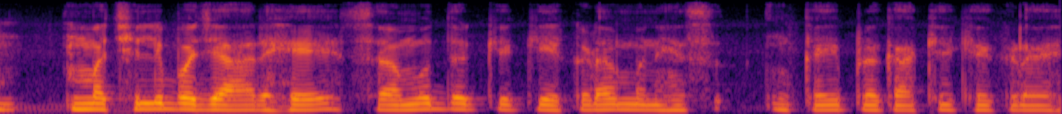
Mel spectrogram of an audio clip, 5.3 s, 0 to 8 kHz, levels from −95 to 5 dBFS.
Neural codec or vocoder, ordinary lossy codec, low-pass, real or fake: none; none; 7.2 kHz; real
